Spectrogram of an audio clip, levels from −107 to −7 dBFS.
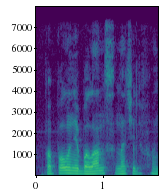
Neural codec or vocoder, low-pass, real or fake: none; 7.2 kHz; real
